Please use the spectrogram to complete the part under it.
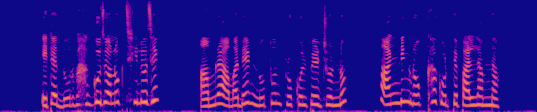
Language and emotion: Bengali, sad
